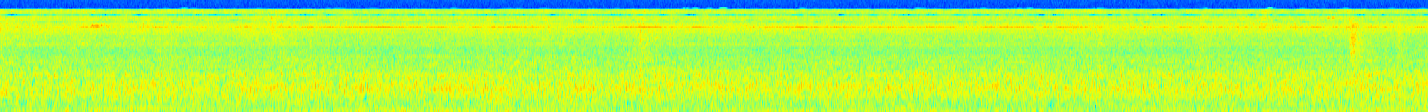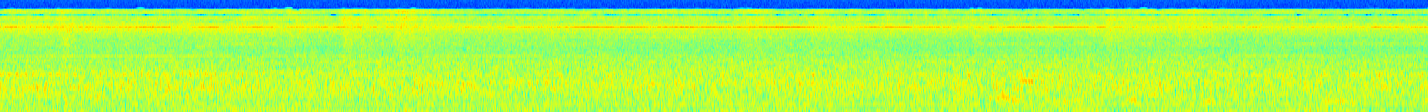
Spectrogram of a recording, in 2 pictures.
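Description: A train rumbles and hums steadily along the track.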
